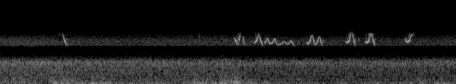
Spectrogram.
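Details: At the West End nest, 13 June 2019, a bald eagle sister greets her sibling aggressively, pinning her wing with a talon: a one-second gap, then rapid high squeaky chitters and a short wavering trill.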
